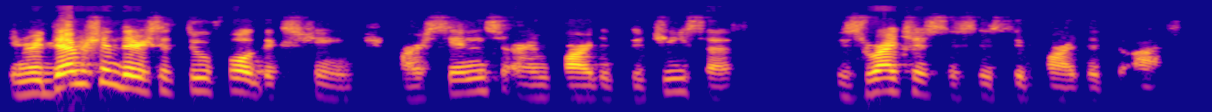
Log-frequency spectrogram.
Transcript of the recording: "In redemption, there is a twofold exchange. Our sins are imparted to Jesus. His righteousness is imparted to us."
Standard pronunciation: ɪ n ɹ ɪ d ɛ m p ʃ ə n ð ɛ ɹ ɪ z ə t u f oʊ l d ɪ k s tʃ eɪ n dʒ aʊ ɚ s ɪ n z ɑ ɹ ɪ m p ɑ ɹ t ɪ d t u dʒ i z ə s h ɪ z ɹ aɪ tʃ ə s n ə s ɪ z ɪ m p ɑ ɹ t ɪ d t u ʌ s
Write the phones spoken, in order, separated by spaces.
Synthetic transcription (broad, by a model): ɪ n ɹ ɪ d ɛ m p ʃ ə n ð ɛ ɹ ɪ s ə t u f oʊ l d ɪ k s tʃ eɪ n dʒ aʊ ɚ s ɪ n s ɑ ɹ ɪ m p ɑ ɹ t ɪ d t u dʒ i s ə s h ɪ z ɹ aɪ tʃ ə s ə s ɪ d ɪ m p ɑ ɹ t ɪ d t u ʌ s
